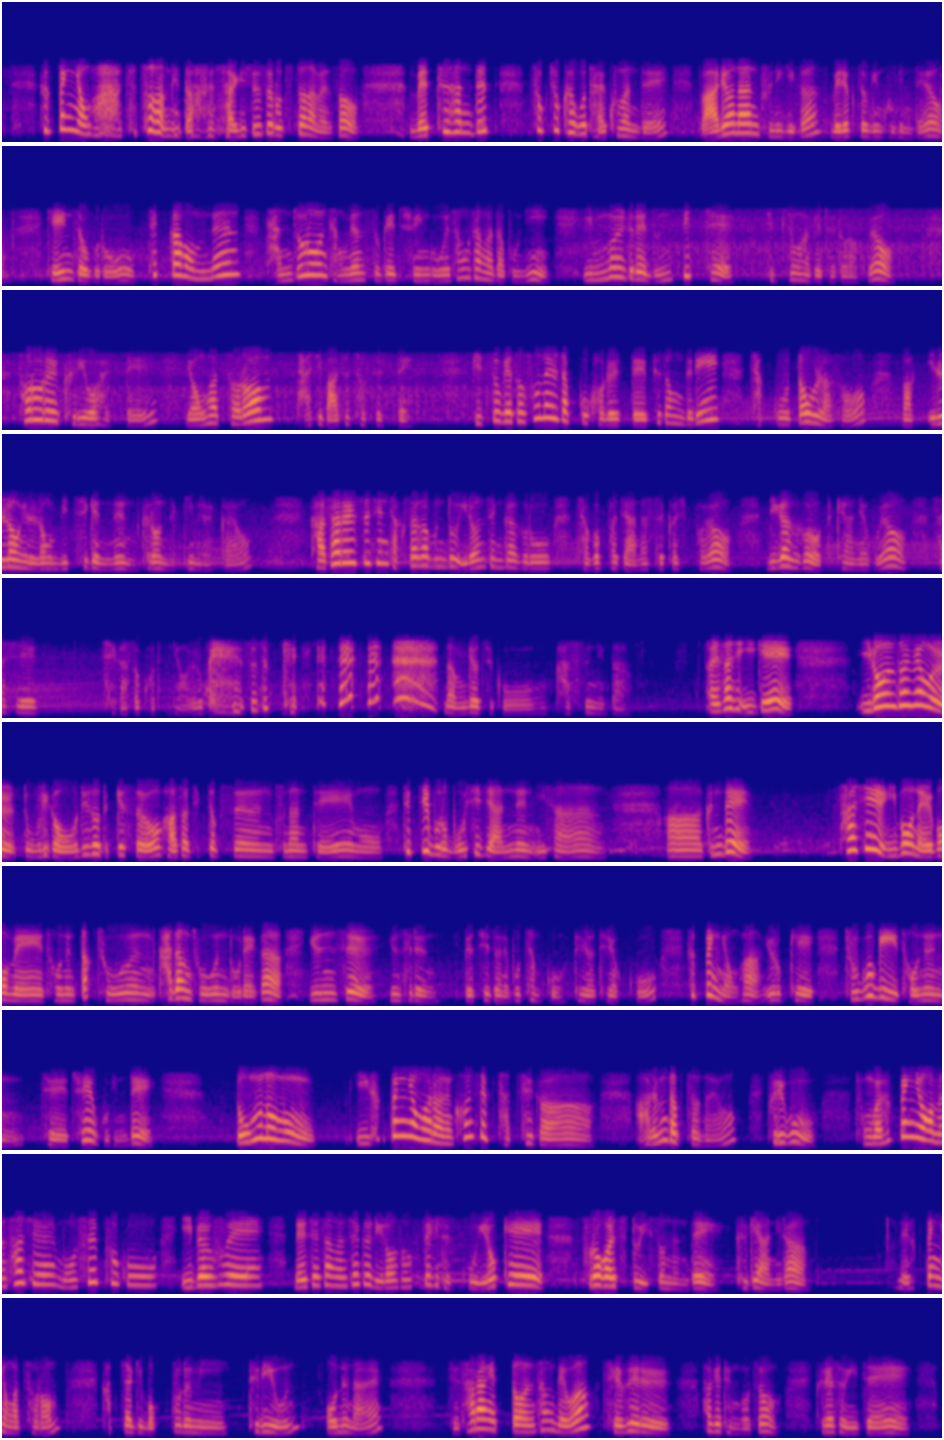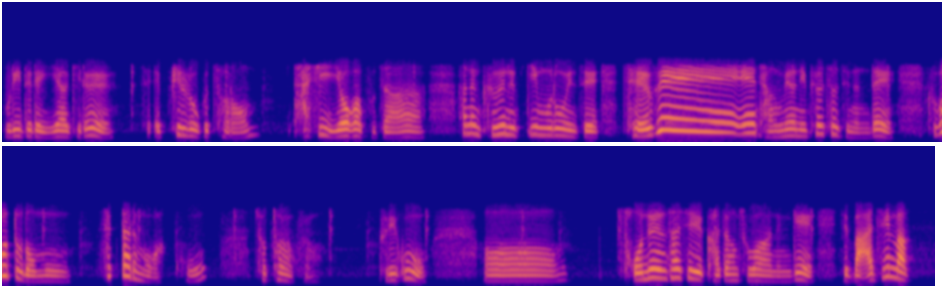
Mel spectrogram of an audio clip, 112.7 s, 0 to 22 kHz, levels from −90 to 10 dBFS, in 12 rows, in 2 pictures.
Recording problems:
phone-call audio
traffic noise; faint; throughout; 30 dB below the speech

